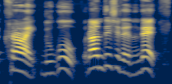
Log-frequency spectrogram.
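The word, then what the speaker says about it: ใคร: 크라이 누구란 뜻이 되는데 요거를 우리가 빨리 만다. 그러면 카이라고 발음하게도 된다. 그래서 우리는 다 잘 지켜서 말을 해주실 거지만 왜냐 우리는 지금 현지인이 아니기 때문에 우리는 최대한 정확하게 말하는 게 중요하거든요. 근데 태국인들은 이런 식으로 이 리을 소리가 생략돼서 소리를 하실 수도 있다.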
